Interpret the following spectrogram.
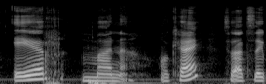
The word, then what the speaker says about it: hermana: in spanish um in spanish actually the letter h doesn't have any sound so don't worry about any sound because it's mute la hermana la er mana okay so that's the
